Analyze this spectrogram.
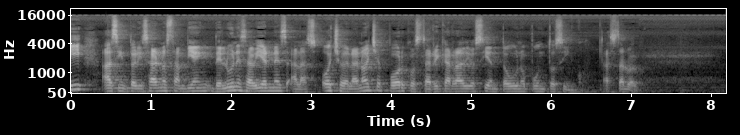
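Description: A man speaks with animation into a nearby microphone.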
